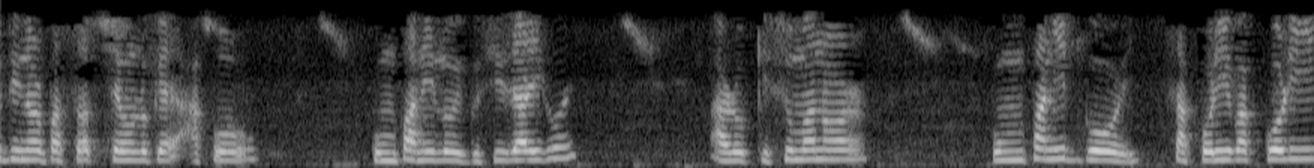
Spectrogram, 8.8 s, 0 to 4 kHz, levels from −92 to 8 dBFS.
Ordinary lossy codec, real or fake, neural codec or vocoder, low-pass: MP3, 24 kbps; fake; codec, 16 kHz in and 24 kHz out, 1 kbps, XY-Tokenizer; 3.6 kHz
